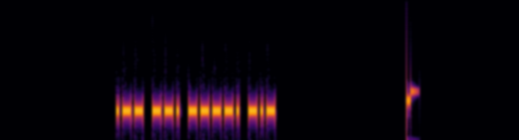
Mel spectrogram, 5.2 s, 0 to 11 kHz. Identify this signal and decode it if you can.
Morse code, heard as a keyed tone, about 40 wpm, 700 Hz. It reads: WG9K
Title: USA Call Signs - 3x Character Spacing - 40wpm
